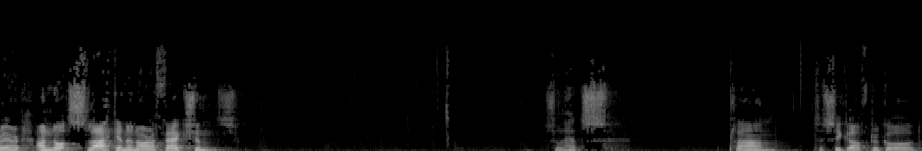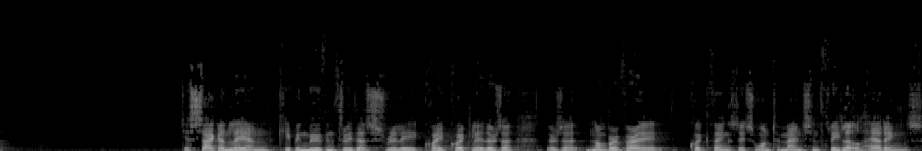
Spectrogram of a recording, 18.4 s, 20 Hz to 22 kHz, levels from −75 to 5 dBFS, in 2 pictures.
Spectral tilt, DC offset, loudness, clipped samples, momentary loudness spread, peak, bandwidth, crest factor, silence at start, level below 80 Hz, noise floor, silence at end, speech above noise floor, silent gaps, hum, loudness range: -4.5 dB/octave; under 0.1%; -30 LUFS; under 0.1%; 15 LU; -6 dBFS; 15.5 kHz; 26 dB; 0 s; -70 dBFS; -72 dBFS; 0 s; 42 dB; none; none; 15 LU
